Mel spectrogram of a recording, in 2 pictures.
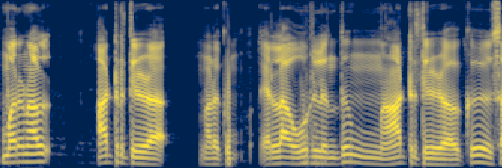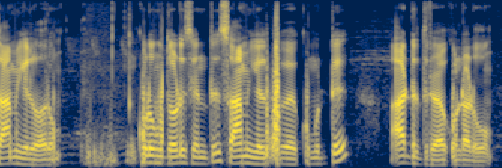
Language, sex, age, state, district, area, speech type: Tamil, male, 30-45, Tamil Nadu, Kallakurichi, rural, spontaneous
